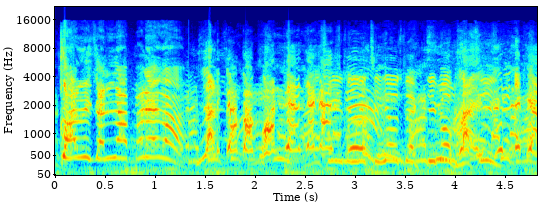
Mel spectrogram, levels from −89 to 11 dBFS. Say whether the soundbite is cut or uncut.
cut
